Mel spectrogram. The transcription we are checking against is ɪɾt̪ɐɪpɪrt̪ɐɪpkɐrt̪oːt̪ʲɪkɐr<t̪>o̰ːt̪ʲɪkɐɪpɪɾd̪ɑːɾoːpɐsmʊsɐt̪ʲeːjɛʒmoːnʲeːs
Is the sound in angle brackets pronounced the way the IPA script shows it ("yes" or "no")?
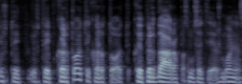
yes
